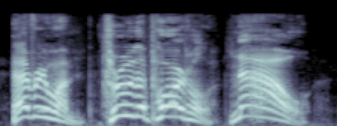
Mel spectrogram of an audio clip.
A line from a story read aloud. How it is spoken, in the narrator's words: Henry shouted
